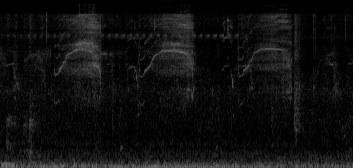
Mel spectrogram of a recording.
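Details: Chinese blackbird singing: three clear, high whistled phrases that each rise and then fall, spaced about two seconds apart, with short scratchy bursts and a steady low background rumble.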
